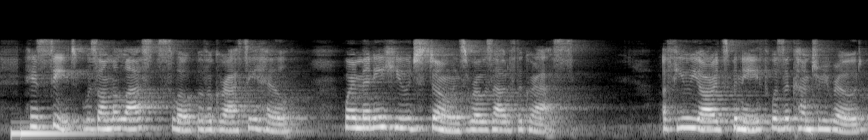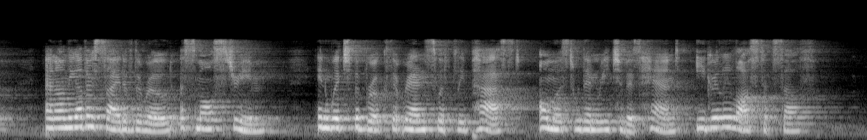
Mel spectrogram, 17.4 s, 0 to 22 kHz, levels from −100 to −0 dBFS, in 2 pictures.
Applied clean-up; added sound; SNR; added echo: none; Piano; 2 dB; reverberation time 0.9 s.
